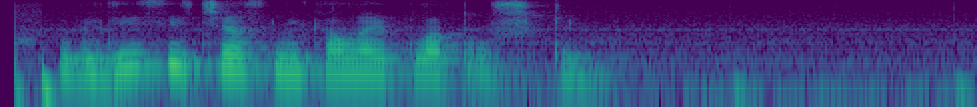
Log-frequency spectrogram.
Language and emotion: Russian, neutral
